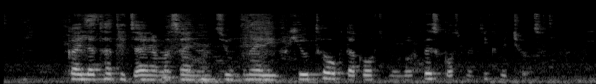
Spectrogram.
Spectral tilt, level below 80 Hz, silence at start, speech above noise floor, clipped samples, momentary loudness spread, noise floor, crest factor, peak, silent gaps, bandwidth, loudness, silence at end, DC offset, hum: -5 dB/octave; -58 dBFS; 0.05 s; 21 dB; under 0.1%; 19 LU; -50 dBFS; 18 dB; -12 dBFS; none; 11.5 kHz; -28 LUFS; 0 s; under 0.1%; none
